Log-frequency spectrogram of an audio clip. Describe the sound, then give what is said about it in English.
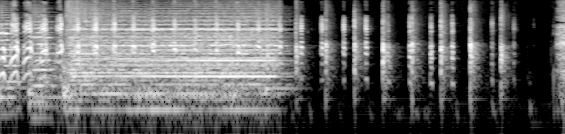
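A single person claps about a dozen times in an uneven rhythm, sharp, right after a stretch of loud, sustained laughter. “By the way, I'm not applauding beating your kids.”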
